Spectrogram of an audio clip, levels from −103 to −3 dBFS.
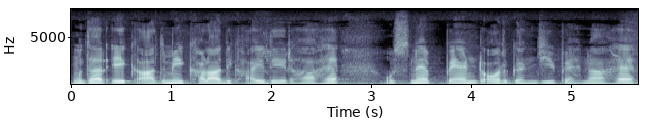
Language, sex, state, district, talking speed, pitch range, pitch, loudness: Hindi, male, Jharkhand, Deoghar, 150 wpm, 105-115 Hz, 110 Hz, -20 LUFS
